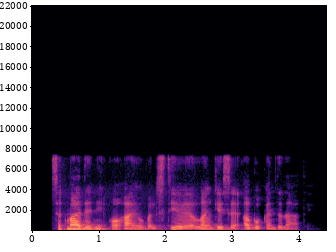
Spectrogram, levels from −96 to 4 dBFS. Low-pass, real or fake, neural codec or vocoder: 7.2 kHz; real; none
